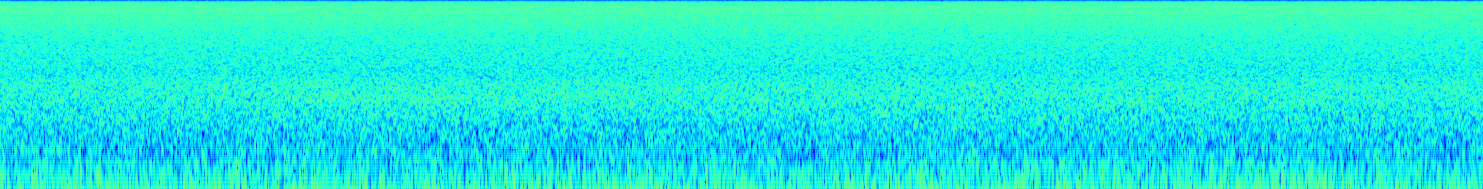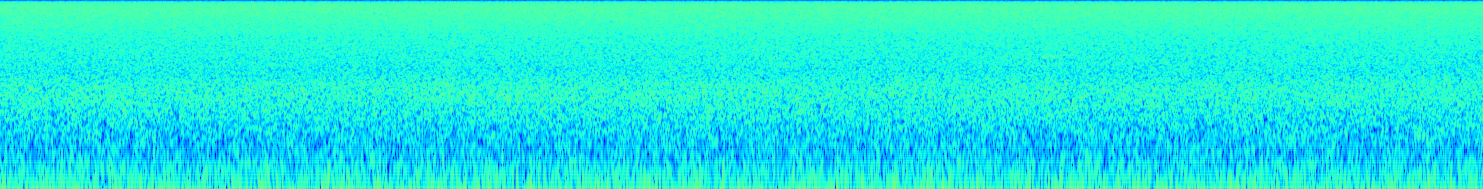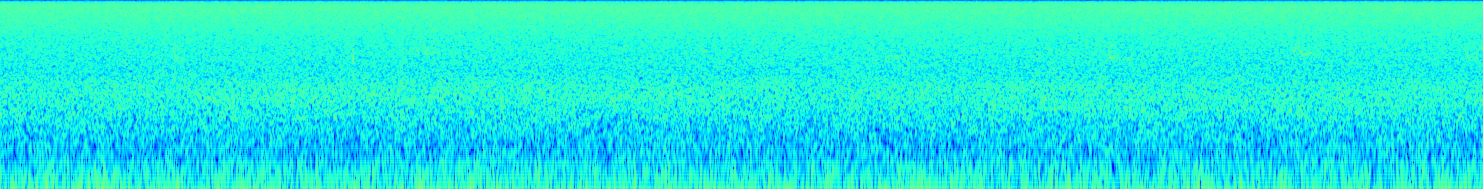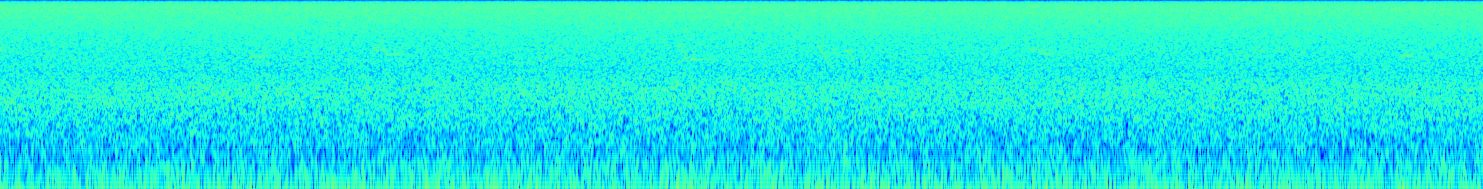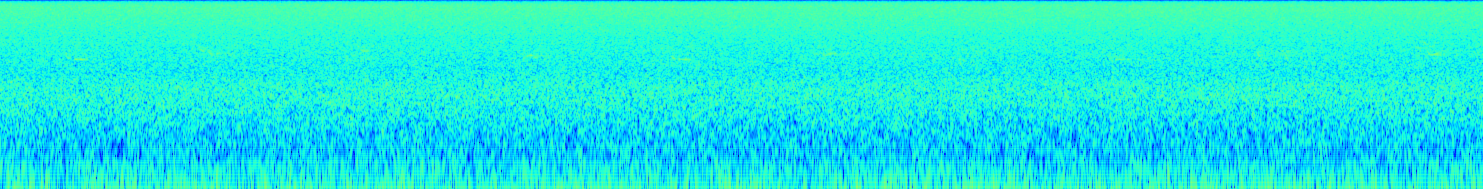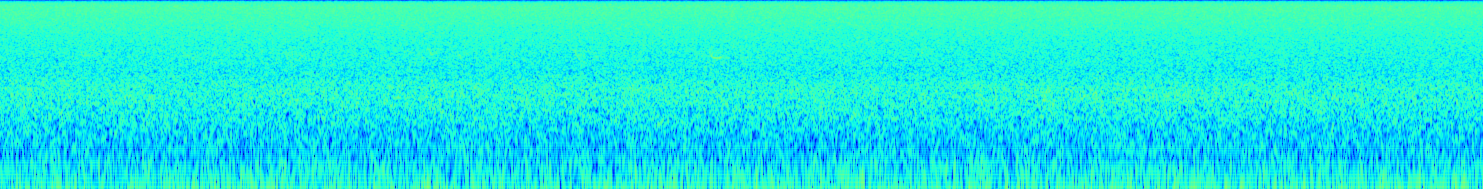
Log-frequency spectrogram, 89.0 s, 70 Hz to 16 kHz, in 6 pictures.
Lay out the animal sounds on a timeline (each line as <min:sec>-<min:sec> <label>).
0:40.4-1:14.3 Red-eyed Vireo (Vireo olivaceus)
